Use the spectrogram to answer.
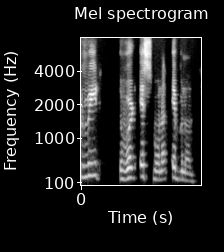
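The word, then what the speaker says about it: ابن: It's talking about if the word Ismun comes in the beginning of the sentence, the alif is pronounced, but when Ismun comes in the middle of the sentence or end of the sentence, the alif of Ismun and Ibnun becomes silent.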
